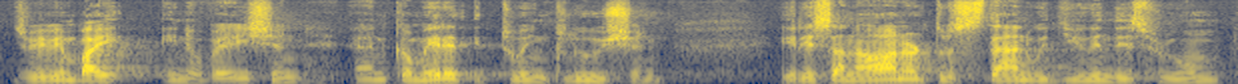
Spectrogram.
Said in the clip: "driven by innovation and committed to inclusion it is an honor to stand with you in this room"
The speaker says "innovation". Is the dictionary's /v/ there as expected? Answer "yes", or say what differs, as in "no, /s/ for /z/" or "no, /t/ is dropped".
yes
